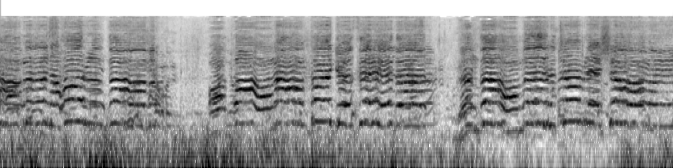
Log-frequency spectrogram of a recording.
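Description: Folk singing accompanying a line dance: ornamented, wavering melody lines held about a second at a time, over a low rumble. The singing breaks off briefly about two seconds in and again around six seconds.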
